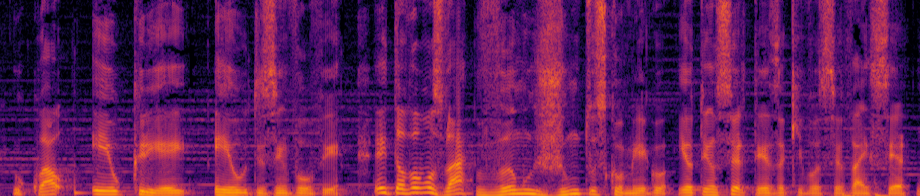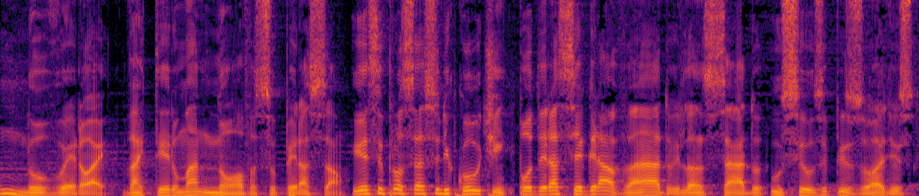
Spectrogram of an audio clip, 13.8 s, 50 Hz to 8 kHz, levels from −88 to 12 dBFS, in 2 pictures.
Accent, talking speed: Brazilian, 175 wpm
